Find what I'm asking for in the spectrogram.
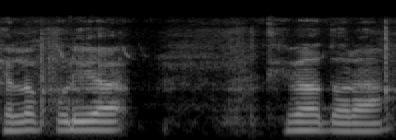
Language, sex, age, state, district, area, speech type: Odia, male, 30-45, Odisha, Malkangiri, urban, spontaneous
